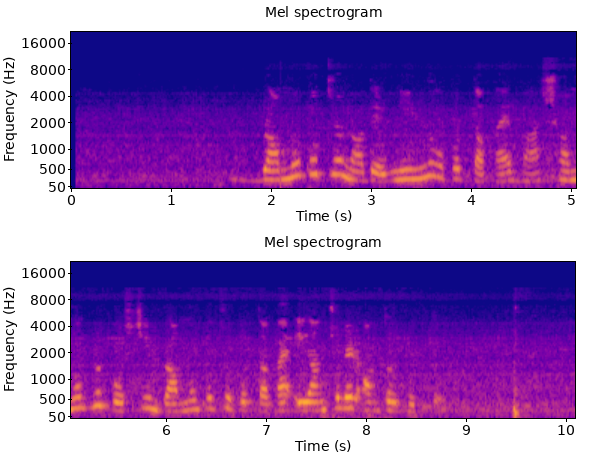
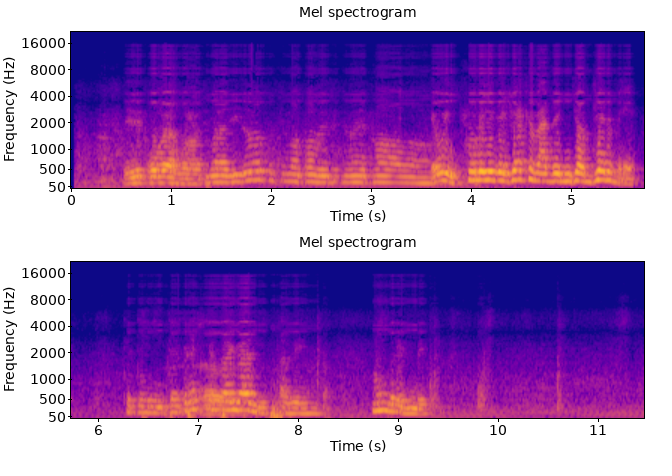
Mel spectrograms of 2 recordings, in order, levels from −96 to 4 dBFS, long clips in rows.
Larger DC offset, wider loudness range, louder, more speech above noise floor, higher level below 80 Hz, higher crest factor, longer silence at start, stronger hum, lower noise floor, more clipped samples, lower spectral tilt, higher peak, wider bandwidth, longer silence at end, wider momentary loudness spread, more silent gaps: neither; second, 4 LU vs 8 LU; second, -28 LUFS vs -23 LUFS; about the same, 30 dB vs 31 dB; second, -58 dBFS vs -46 dBFS; first, 22 dB vs 16 dB; first, 1.6 s vs 0.15 s; second, none vs 50 Hz at -50 dBFS; first, -57 dBFS vs -53 dBFS; neither; second, -7 dB/octave vs -9.5 dB/octave; about the same, -8 dBFS vs -8 dBFS; second, 9.4 kHz vs 13 kHz; second, 0 s vs 0.8 s; about the same, 15 LU vs 14 LU; neither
